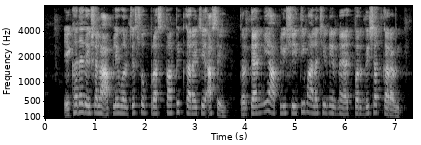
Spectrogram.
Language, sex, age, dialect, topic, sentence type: Marathi, male, 18-24, Standard Marathi, agriculture, statement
